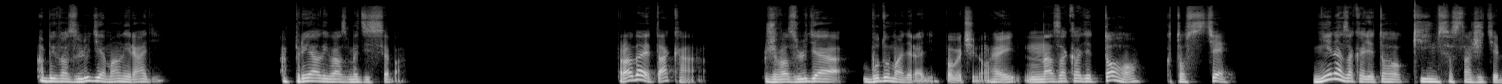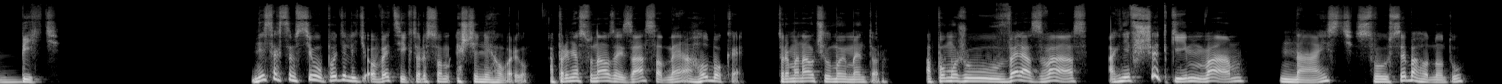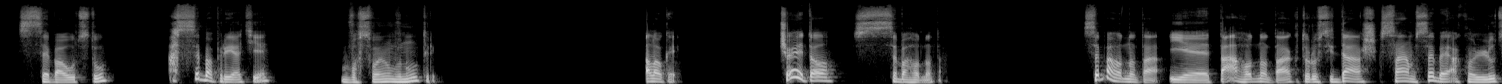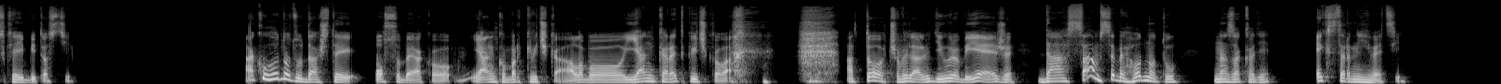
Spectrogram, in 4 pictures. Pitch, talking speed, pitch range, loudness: 125 Hz, 125 wpm, 115-145 Hz, -18 LUFS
